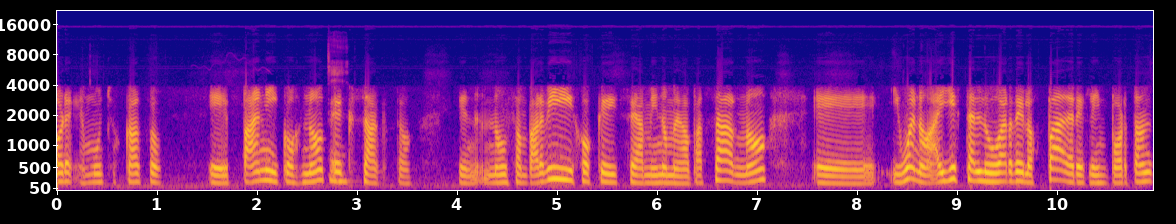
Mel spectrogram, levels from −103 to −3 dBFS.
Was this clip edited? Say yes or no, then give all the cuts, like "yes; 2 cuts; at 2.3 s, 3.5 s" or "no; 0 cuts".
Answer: yes; 1 cut; at 2.7 s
